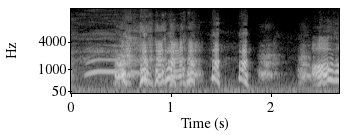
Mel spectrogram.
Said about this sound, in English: Just a big old, what are you barking at, buddy? Every time he barks and his butthole puckers.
